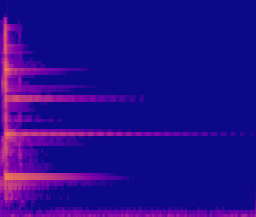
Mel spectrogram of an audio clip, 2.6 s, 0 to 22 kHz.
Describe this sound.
Toy records#22-E4-01
Complete Toy Piano samples. File name gives info: Toy records#02(<-number for filing)-C3(<-place on notes)-01(<-velocity 1-3...sometimes 4).
instrument, toypiano, sample, piano, toys, toy, samples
